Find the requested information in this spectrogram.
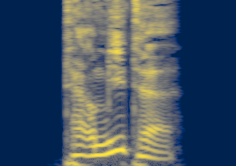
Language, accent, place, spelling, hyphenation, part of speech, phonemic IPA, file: German, Germany, Berlin, Termite, Ter‧mi‧te, noun, /tɛʁˈmiːtə/, De-Termite.ogg
- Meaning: termite (white-bodied, wood-consuming insect)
